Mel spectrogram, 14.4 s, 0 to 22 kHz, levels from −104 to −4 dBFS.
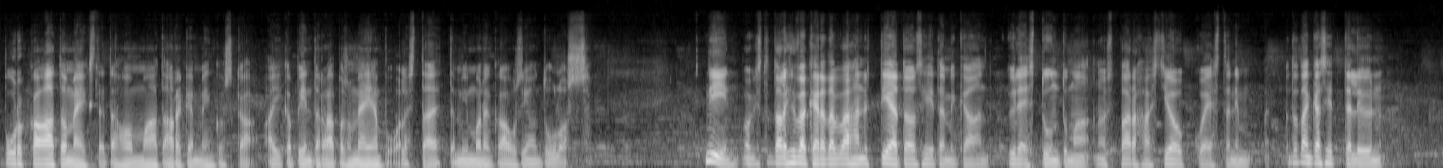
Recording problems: chatter from many people; faint; throughout; 25 dB below the speech

